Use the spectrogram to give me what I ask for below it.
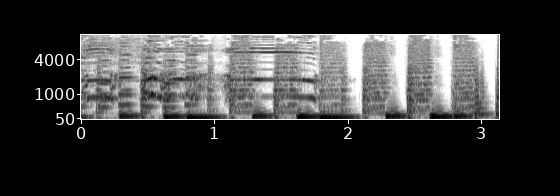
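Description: A rooster crows and clucks loudly in a repeating rhythmic pattern, the calls cut into short bursts over steady low thumping pulses throughout.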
